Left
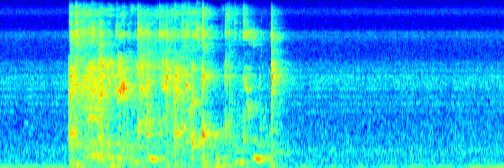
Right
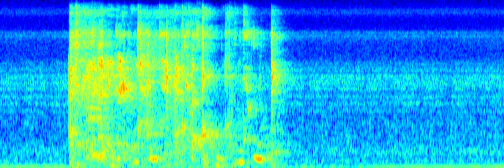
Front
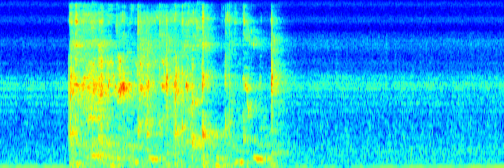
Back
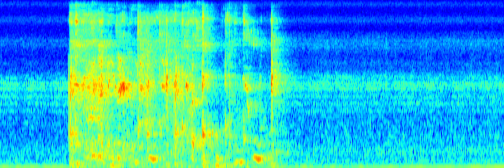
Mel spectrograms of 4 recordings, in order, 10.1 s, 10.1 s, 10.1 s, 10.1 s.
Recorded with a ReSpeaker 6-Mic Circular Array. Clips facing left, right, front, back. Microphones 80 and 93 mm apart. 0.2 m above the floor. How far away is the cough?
About 1.0 m.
